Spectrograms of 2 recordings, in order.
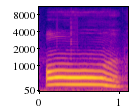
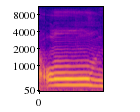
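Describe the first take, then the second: First: ओम held long and called out louder; prolonged pluta chant of ओम; drawn-out Om. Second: Said in the usual way. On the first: Shown as a demonstration. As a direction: stretch ओम like a call, ringing and long. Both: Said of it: "जैसे ओम शब्द का उच्चारण हम करते हैं ना".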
